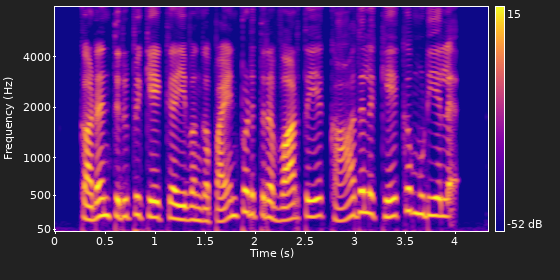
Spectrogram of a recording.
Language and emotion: Tamil, disgusted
